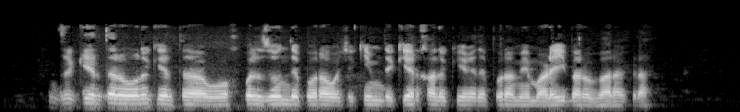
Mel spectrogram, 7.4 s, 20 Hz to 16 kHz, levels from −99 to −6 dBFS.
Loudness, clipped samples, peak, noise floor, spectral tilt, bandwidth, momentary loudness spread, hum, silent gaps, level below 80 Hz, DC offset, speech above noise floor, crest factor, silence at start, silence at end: -25 LUFS; under 0.1%; -8 dBFS; -87 dBFS; -3.5 dB/octave; 7.8 kHz; 8 LU; none; none; -78 dBFS; under 0.1%; 62 dB; 18 dB; 0.5 s; 0.95 s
